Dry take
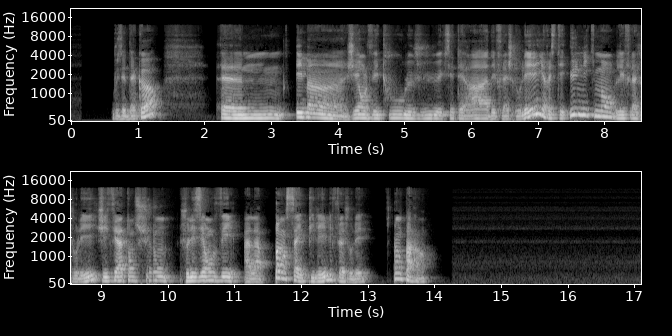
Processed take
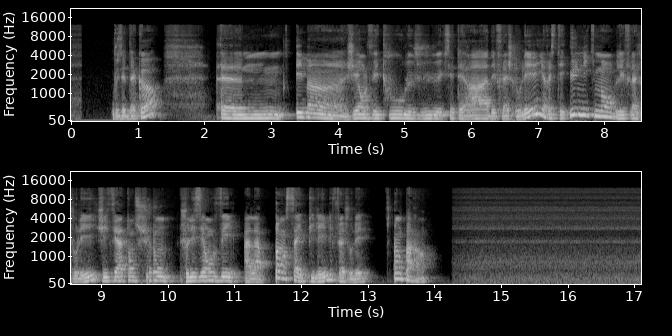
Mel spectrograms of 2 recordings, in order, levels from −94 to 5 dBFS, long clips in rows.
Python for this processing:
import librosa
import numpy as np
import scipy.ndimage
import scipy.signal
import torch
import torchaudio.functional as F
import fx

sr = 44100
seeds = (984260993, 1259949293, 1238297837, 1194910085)

y = fx.band_squash(x, sr, depth_pct=70)
y = y * 10.0 ** (-4.5 / 20.0)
